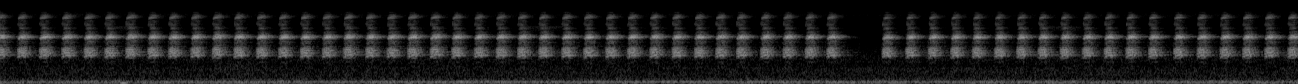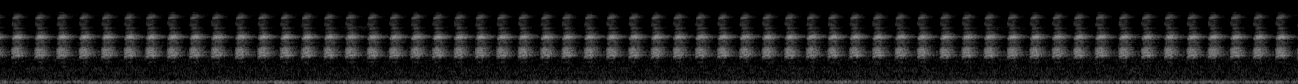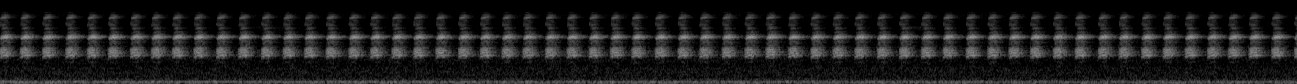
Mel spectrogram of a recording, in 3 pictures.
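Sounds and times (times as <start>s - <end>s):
crickets chirping: 0.0s - 38.9s.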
